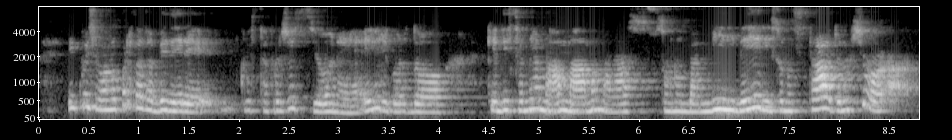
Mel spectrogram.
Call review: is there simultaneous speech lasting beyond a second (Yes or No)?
No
